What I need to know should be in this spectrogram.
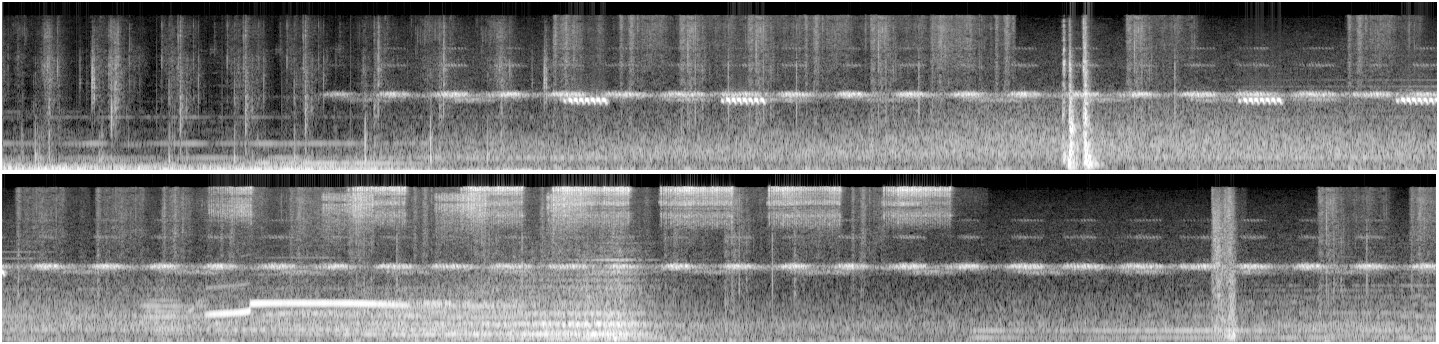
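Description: Footsteps tap steadily on hard ground.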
